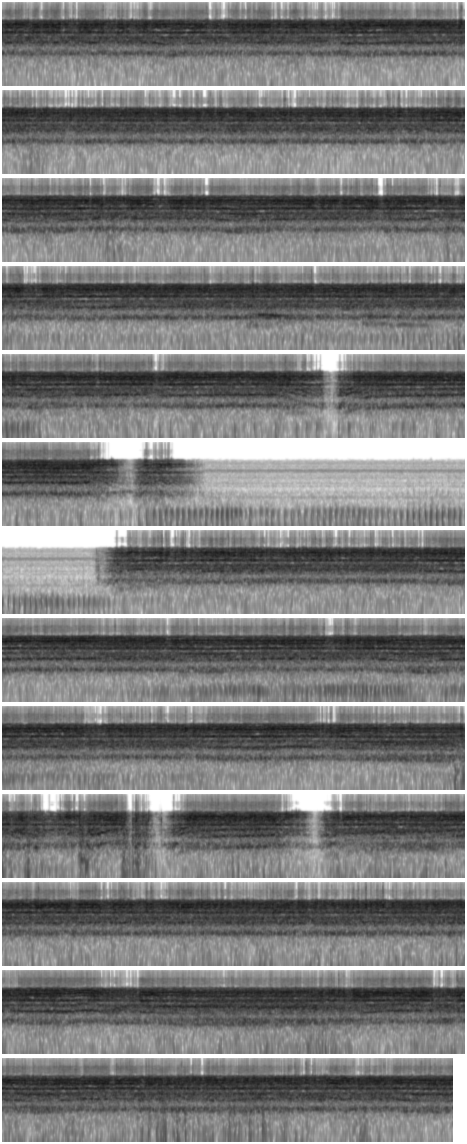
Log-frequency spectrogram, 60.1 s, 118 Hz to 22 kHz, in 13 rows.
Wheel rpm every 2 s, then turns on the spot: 230, 230, 230, 230, 230, 230, 220, 220, 230, 230, 180, 200, 40, 0, 80, 230, 230, 230, 220, 220, 210, 140, 150, 230, 230, 230, 210, 220, 230, 230.
none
